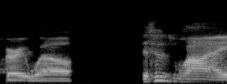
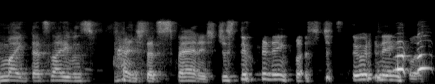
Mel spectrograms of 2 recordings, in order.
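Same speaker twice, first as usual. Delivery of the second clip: exasperated wife; 7 semitones higher than usual. Retold or imitated. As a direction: imitate a wife begging him to drop it. Retold wife correcting botched French vows.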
